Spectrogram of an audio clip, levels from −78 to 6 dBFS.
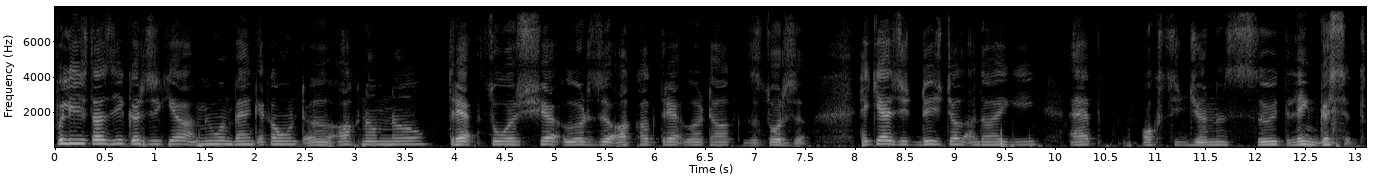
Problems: none marked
